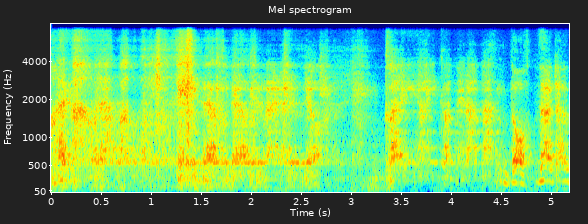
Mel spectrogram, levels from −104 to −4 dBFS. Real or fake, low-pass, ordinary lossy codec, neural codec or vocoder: fake; 7.2 kHz; none; codec, 16 kHz in and 24 kHz out, 0.6 kbps, FocalCodec, streaming, 4096 codes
